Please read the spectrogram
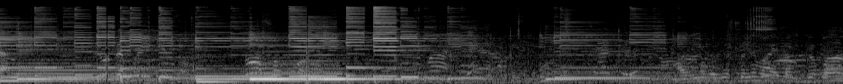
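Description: Acoustic guitar played through a small amplifier, picking notes and chords in an instrumental passage. It grows quieter about halfway through, with people's voices beneath it.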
